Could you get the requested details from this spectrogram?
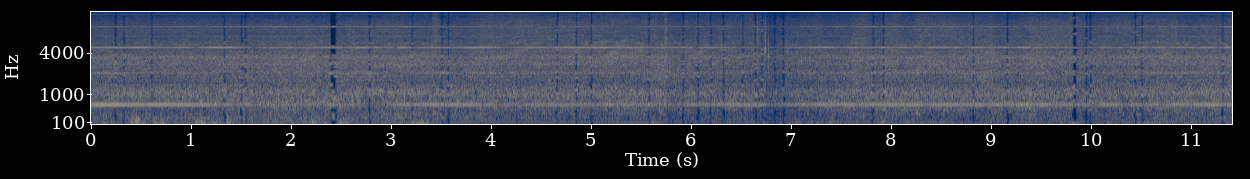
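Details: Hoover Air Steerable (WindTunnel) vacuum, brush bar running during cleaning for a whistle and weak suction: a steady, even motor whine with no rattle or scrape. The brush bar spins freely with only a little hair on it.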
